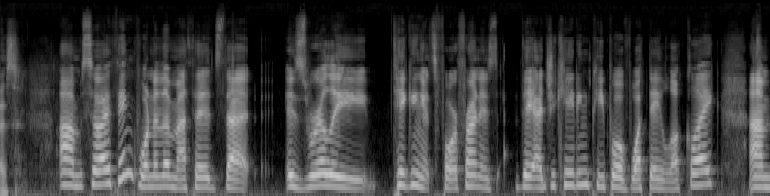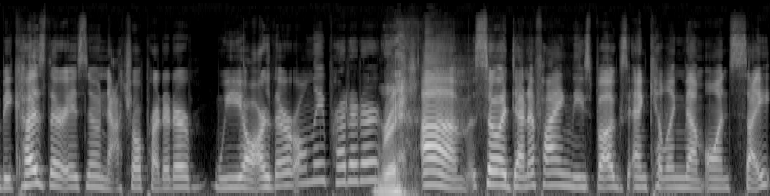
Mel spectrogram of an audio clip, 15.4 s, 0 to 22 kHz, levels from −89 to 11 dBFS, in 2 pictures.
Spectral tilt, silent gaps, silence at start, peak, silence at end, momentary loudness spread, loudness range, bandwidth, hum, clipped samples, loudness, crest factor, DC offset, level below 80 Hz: -4.5 dB/octave; none; 0 s; -2 dBFS; 0 s; 10 LU; 6 LU; 16 kHz; none; under 0.1%; -20 LUFS; 18 dB; under 0.1%; -48 dBFS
